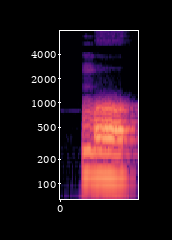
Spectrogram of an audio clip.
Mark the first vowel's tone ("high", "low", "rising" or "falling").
low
